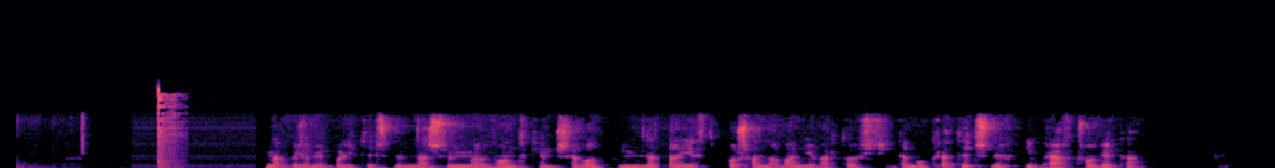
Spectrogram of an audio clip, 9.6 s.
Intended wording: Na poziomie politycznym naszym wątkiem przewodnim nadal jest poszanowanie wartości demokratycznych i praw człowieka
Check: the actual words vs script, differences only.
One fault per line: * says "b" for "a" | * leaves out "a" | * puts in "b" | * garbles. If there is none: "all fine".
all fine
